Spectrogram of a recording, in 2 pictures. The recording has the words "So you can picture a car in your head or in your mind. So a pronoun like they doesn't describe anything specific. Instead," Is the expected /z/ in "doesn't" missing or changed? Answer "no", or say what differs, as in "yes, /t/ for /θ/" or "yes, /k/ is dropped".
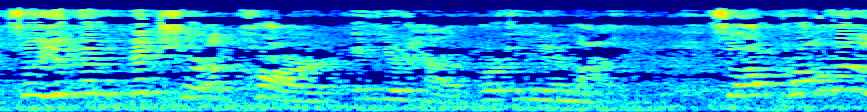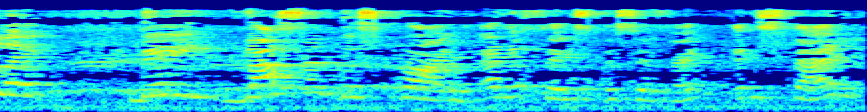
yes, /s/ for /z/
